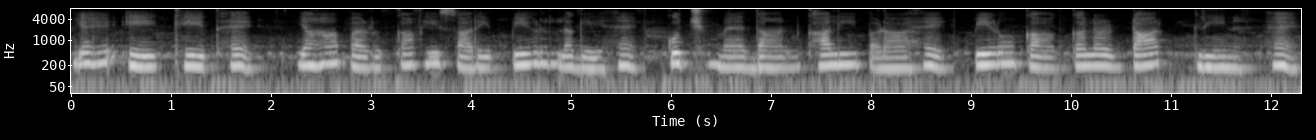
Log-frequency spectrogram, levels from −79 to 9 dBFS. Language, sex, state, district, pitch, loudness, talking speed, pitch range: Magahi, female, Bihar, Gaya, 195 Hz, -17 LUFS, 120 wpm, 175-210 Hz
